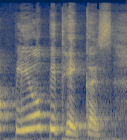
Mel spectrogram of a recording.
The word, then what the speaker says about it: Pliopithecus: देखिए, सबसे पहला जो हम लोग कवर करेंगे वो है आपका प्लियोपिथेकस। प्रोनाउंसिएशन अच्छे से होना चाहिए। नाउ दिस इज प्लियो, हाँ, पिथेकस।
